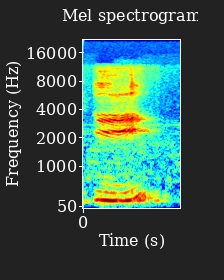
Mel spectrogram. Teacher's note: So we got the first sound we have got is E, is a front closed vowel, said with spread lips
